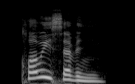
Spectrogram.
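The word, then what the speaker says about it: Chloë Sevigny: Chloe Sevigny. The pronunciation may be not necessary, but is that how you would say it, OT? – That's how I'd say it.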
